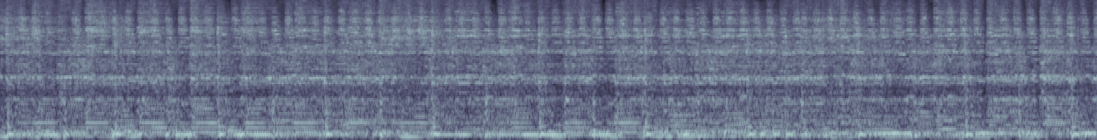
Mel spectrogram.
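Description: Live electric rock band playing loud and steady: electric guitars, bass guitar, drum kit and keyboard together, with fast, even drum strokes.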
